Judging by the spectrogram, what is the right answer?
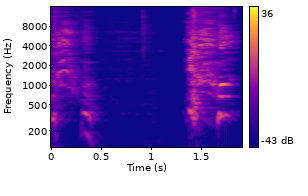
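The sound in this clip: A person coughs in two harsh bursts separated by a short quiet gap, each made of a couple of rough, throaty barks at moderate loudness with no talking.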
